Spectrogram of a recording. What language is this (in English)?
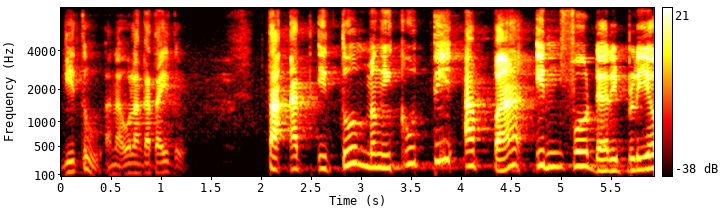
Indonesian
